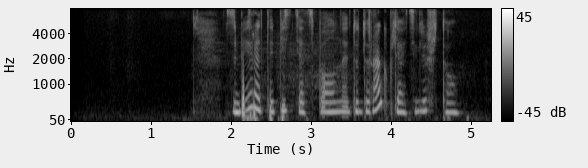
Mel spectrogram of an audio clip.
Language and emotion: Russian, neutral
